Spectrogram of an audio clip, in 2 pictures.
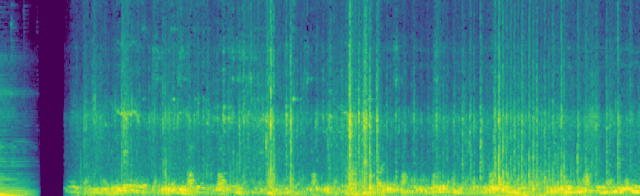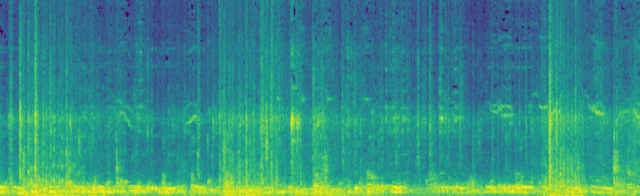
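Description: Many pigeons coo in a low, steady murmur.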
